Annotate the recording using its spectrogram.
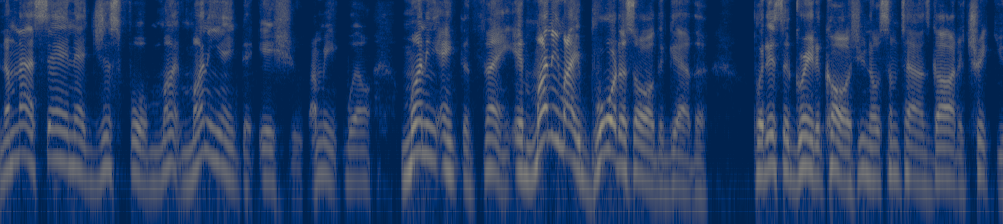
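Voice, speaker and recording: On a very clean recording with a silent background and a dry, close sound with no echo, the speaker talks fairly quickly in an animated tone, with very wide pitch swings and big swings in loudness. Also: man, fairly high pitch for a man. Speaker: crypto investment promoter. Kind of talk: casual chat.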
